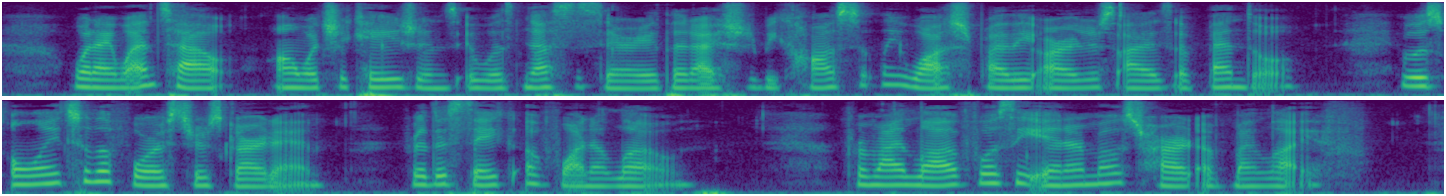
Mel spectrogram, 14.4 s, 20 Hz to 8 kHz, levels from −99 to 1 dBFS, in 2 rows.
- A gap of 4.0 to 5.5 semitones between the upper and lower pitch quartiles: No, average, 2.8 semitones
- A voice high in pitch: Yes, high, 210 Hz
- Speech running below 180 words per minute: No, average, 185 wpm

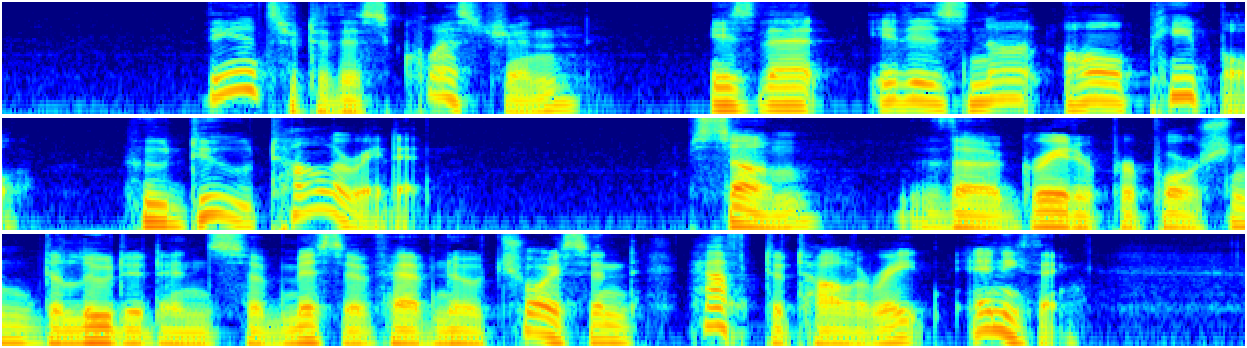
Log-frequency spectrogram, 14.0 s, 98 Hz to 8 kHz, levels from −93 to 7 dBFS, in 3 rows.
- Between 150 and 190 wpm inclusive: No, slow, 135 wpm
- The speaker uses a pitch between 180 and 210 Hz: No, low, 110 Hz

